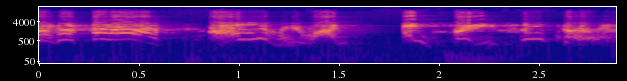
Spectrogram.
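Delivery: very high-pitched, very slowly stretched character voice. Speaker demonstrates the commercial character voice he created, Freddy Freaker voice. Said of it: "But I did the voice".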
